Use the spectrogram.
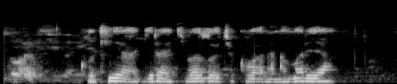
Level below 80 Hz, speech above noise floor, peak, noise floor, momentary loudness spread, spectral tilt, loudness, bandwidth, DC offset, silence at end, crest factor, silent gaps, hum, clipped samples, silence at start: -48 dBFS; 37 dB; -2 dBFS; -53 dBFS; 13 LU; -6.5 dB/octave; -16 LUFS; 6.8 kHz; under 0.1%; 0.6 s; 14 dB; none; none; under 0.1%; 0.05 s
